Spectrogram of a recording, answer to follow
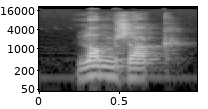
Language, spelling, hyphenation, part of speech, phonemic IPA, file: Dutch, lamzak, lam‧zak, noun, /ˈlɑm.zɑk/, Nl-lamzak.ogg
- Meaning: 1. sluggard, dull, lackluster person 2. fatty, porker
